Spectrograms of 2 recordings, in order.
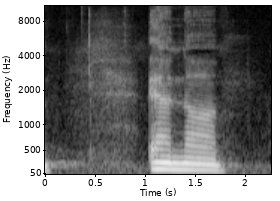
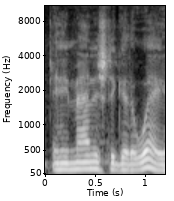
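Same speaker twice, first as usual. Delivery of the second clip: usual speaking voice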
